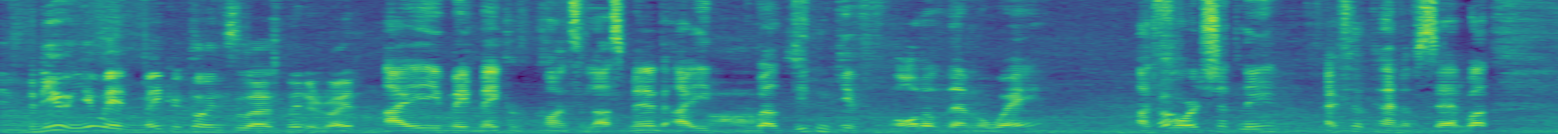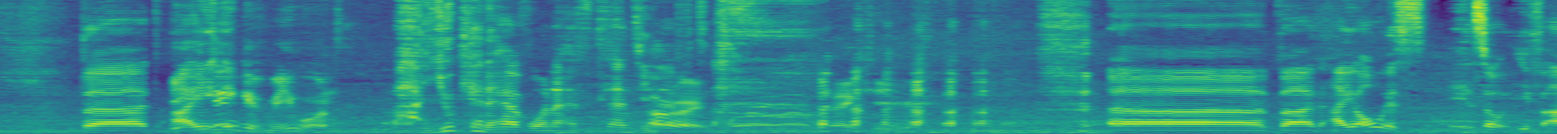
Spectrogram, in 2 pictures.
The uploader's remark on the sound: MRRF2019 Recap! (recorded while driving back).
